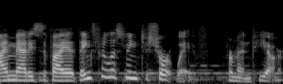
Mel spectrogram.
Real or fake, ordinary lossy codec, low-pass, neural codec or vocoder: real; MP3, 32 kbps; 7.2 kHz; none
